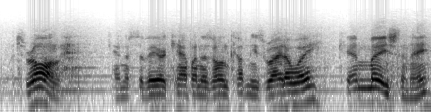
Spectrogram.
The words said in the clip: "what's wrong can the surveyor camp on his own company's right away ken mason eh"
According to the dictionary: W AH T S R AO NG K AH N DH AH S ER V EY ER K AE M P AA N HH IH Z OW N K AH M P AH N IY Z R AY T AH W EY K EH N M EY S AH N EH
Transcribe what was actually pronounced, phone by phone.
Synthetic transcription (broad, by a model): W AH T S R AO NG K AH N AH S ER V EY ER K AE M P N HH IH Z OW N K AH M P AH N IY Z R AY T AH W EY K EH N M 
